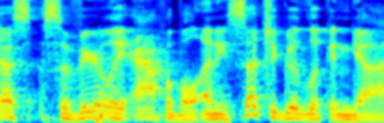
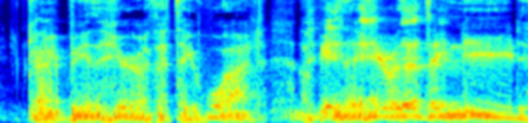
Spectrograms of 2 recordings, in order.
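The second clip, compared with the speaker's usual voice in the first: very low, harsh, raspy hero growl; 12 semitones lower than usual. Play a Batman mixed with a little bit of Muppet, in a purposely bad Batman voice. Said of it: "I'm purposely being a very bad Batman".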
